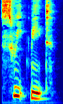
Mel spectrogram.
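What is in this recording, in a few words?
"sweetmeat", British English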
